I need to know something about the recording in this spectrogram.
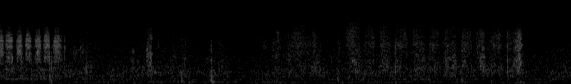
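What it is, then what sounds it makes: Guitar fretboard being sanded. A white sanding sponge is rubbed by hand along the metal frets of a solid dark wooden guitar fretboard with dot inlays, the neck resting on a black support. A quick run of bright, papery scrubbing strokes opens the clip, followed by softer, uneven rubbing and scratching with a few sharper scrapes.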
